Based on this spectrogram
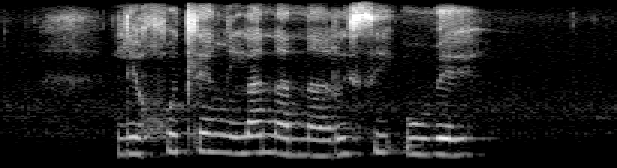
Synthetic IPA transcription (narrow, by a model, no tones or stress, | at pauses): lɪk͡xʰʊt͡ɬʼeŋ̩lananarɪsɪʊːbɛ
